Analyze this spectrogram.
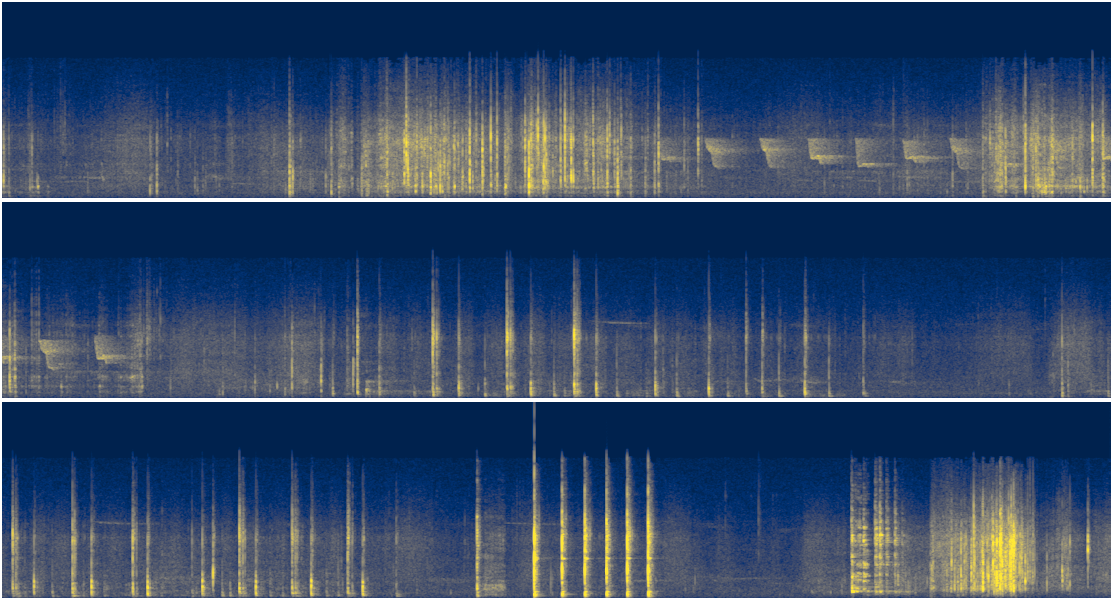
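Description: A metal spoon stirring cowboy coffee in a metal camp pot: scattered clinks and scrapes against the pot, then a quick run of ringing taps on the rim, about eight in a second, near the end. Bursts of crinkly rustling come in between, with the last one near the end.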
